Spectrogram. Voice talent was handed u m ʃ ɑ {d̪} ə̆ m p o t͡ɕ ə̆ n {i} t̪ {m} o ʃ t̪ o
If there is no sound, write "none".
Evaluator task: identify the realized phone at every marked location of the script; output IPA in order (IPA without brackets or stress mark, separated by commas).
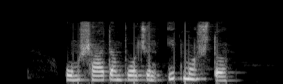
t̪, i, m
